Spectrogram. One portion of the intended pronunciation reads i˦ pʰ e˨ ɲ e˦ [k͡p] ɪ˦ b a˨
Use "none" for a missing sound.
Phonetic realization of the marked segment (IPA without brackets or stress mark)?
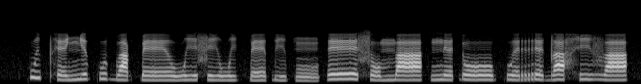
kʷ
